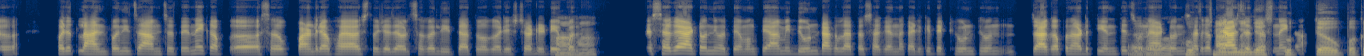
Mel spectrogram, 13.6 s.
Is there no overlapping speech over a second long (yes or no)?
no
